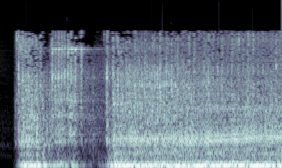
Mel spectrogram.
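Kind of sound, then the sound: tool, chainsaw starting and revving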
